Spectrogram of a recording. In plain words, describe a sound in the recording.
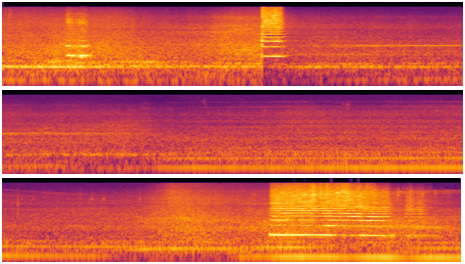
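A large truck blasts its air horn loudly.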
